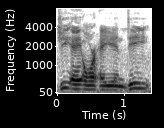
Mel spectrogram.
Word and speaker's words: Garand: John Garand spelled his name G-A-R-A-N-D, and he pronounced it Garand.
